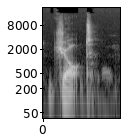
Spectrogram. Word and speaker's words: JWT: This is, I think it's pronounced JOT. Even though it's written JWT, this is JSON Web Tokens.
